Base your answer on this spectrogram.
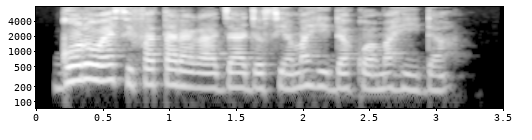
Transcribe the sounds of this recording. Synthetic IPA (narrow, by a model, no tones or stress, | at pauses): ɣoɾowɛsifataɾaɣad͡ʑad͡ʑɔsjamaɦidakwamaɦida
